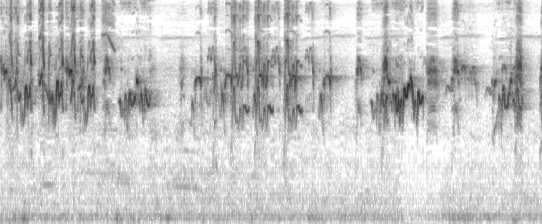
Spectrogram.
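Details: Dense, bubbly chattering of a Sooty-headed Bulbul, a lure call for bird trapping, in near-continuous clustered bursts of high, sharp chirps with short breaks; low hum faintly beneath.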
